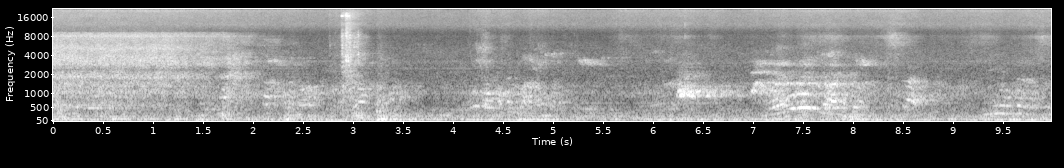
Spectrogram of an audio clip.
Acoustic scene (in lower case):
residential area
